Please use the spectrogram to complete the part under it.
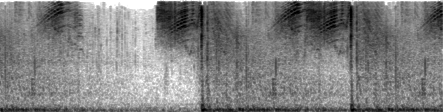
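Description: A Bombarda spell explodes in Hogwarts Legacy with two sharp booms a second or so apart, each followed by a crackling, debris-like wash over a low rumbling hum.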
